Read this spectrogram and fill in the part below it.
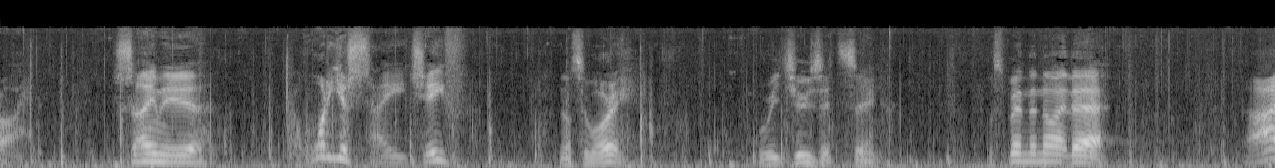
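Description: A man speaks calmly in reply.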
